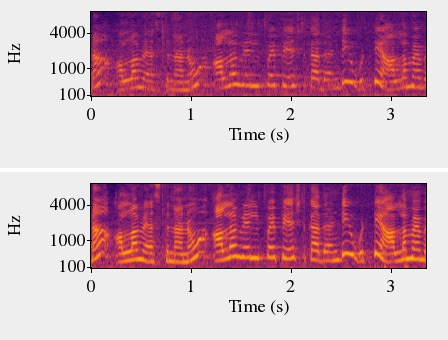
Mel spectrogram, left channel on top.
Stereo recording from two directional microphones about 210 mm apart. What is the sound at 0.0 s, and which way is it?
Speech, 55° right (ahead or behind).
